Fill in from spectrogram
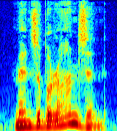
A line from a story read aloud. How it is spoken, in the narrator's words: the cleric cried, thinking the male confused beyond reason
